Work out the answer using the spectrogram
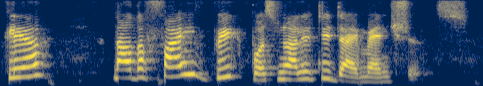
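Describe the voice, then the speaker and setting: High-voiced Indian English woman lecturing. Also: big pitch swings, measured pace, fairly bright tone, poor audio. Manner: repeats points and checks with students. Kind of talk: online class lecture.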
